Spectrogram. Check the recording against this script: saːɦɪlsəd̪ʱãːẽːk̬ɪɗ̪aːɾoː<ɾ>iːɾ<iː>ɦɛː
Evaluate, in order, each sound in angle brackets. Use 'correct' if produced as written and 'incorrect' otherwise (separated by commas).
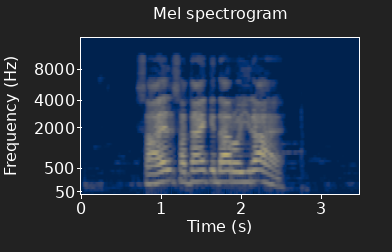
incorrect, incorrect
